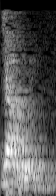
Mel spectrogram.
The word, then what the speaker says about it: Yahweh: En otras Biblias, ya ven, la pronunciación más correcta podría ser Yahweh.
